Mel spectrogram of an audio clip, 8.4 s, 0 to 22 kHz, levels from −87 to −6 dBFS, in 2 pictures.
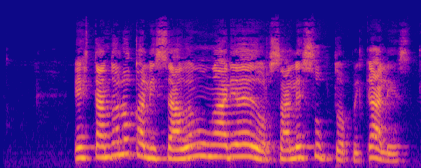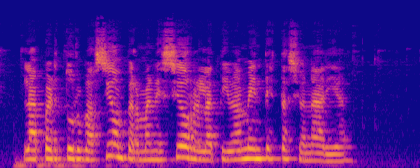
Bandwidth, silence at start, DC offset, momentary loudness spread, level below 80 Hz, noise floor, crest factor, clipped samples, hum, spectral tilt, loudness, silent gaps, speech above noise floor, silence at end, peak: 14 kHz; 0.75 s; under 0.1%; 10 LU; -54 dBFS; -65 dBFS; 16 dB; under 0.1%; none; -3 dB/octave; -24 LUFS; none; 41 dB; 0.7 s; -8 dBFS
